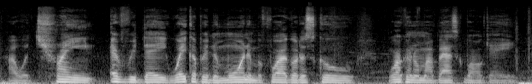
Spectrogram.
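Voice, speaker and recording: A man with an American accent speaks at a fairly quick pace. His intonation stays fairly even. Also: fairly low pitch for a man. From US South, Monroe, Louisiana. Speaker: actor and former pro basketball player. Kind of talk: interview.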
